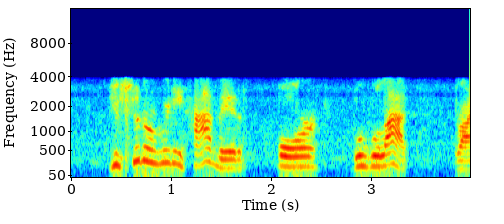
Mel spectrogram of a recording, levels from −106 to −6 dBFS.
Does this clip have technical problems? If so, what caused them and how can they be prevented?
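Yes. A noise suppressor runs for the whole clip, estimating the steady background and pulling down each band it judges to be noise, by about 17 dB at its deepest. The room noise, about 18 dB below the speech, therefore dips in the gaps and swells back under each phrase. Gentler suppression settings, or a quieter room so less needs removing, would prevent this.

The GSM full-rate codec is also active throughout, rebuilding the voice from a vocal-tract model driven by sparse, regularly spaced pulses, which fits a 13 kbps GSM full-rate link. The result is a plainly audible buzzy, gravelly roughness, with the sound confined to roughly 200 Hz to 3.6 kHz and nothing above 3.8 kHz, so it sounds narrow and telephone-like. Carrying the call over a wideband codec such as AMR-WB or Opus would avoid this.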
